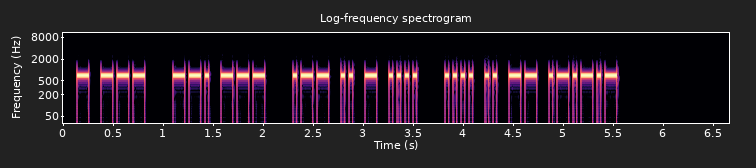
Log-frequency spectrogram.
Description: Morse code, heard as a keyed tone, about 30 wpm, 700 Hz. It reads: TO GO WITH HIM.
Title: Sentences from Top 1300 Words 30wpm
